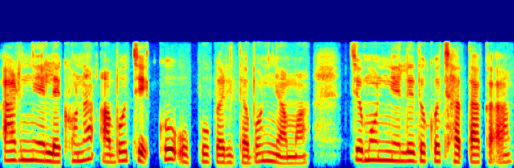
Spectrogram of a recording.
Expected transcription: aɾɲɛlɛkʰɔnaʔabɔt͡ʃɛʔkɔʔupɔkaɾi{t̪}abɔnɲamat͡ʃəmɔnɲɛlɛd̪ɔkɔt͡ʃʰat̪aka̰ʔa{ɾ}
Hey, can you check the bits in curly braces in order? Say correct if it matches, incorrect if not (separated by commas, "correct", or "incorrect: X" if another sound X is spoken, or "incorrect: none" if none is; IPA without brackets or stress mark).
correct, incorrect: none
